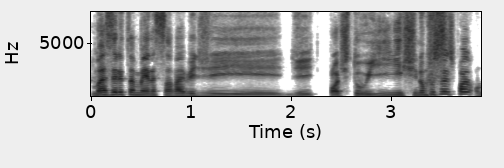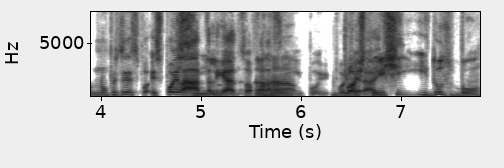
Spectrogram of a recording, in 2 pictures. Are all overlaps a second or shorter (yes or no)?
no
